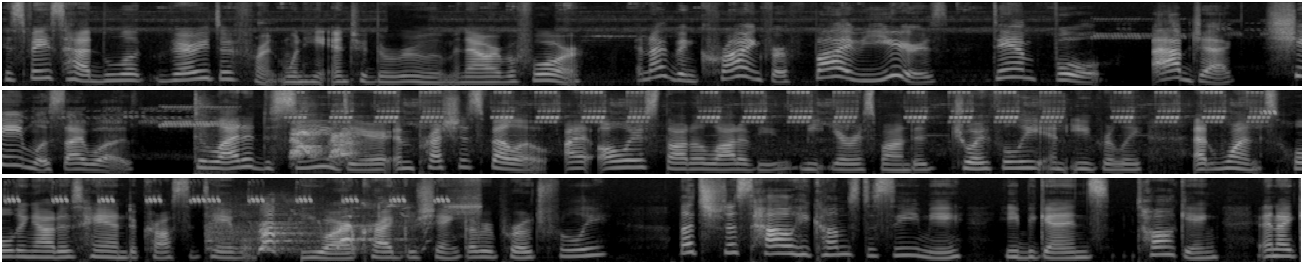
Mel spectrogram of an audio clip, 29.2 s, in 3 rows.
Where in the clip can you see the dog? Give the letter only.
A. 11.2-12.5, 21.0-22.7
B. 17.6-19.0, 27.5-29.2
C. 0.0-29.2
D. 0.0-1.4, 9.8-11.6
A.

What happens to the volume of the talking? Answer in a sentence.
The loudness of the talking stays about the same.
